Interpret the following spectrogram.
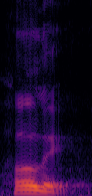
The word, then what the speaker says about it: Haerle: professor Haleh I pronounced it right perfect yeah he will tell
